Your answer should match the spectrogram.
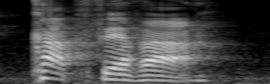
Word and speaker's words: Cap Ferrat: How do you say that place? – Cap Saint-Jean-Ferrat, but I think some people just say Cap Ferrat.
